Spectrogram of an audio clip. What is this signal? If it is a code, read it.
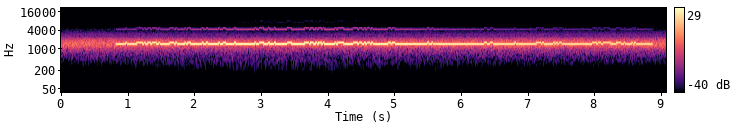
RTTY (45.45 baud, 170 Hz shift), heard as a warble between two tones, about 1550 Hz centre, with radio static and a narrow filter. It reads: HB2AQM DE DL8HS TNX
